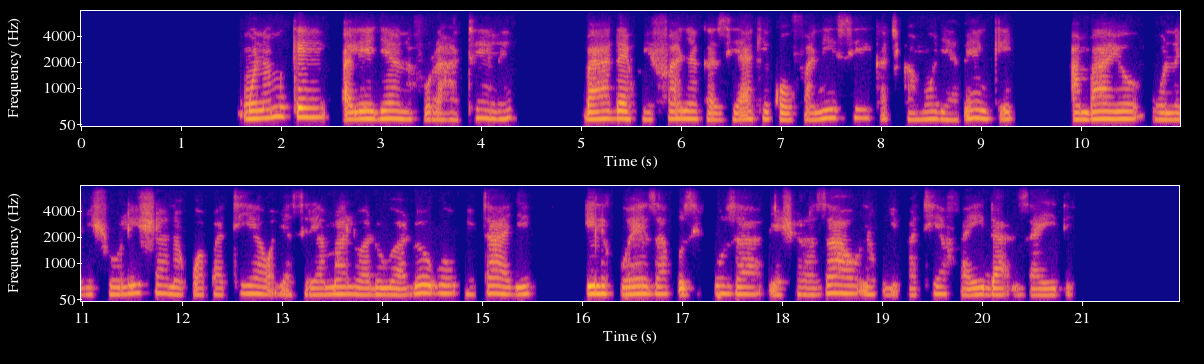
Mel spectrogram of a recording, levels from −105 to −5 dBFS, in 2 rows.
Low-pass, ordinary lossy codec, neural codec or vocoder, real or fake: 7.2 kHz; Opus, 32 kbps; none; real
